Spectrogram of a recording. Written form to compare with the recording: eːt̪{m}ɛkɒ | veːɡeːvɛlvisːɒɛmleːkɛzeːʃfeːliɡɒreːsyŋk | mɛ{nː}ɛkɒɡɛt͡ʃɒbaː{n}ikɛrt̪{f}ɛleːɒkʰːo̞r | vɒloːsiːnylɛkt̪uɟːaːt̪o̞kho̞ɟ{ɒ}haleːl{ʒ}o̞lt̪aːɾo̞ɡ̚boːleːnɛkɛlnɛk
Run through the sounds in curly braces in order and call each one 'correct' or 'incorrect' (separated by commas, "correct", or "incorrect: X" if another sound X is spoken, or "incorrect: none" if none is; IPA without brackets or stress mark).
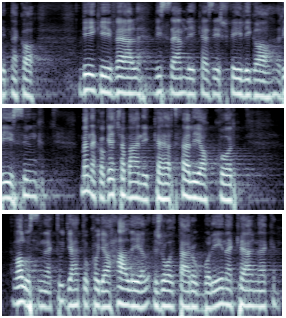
incorrect: n, correct, correct, correct, correct, correct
